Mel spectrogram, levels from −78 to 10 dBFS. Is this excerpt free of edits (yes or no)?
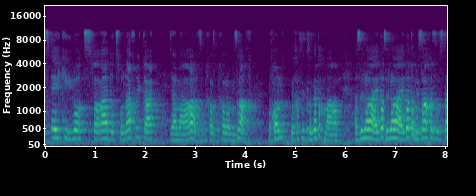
no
